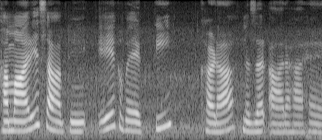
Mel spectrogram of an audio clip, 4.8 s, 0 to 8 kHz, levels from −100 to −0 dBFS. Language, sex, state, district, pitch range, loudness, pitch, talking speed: Hindi, female, Chhattisgarh, Raipur, 190-235 Hz, -19 LUFS, 200 Hz, 125 wpm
